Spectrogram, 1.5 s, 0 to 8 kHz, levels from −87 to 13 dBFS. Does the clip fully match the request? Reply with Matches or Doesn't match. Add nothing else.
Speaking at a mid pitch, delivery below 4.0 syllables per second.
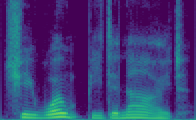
Matches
